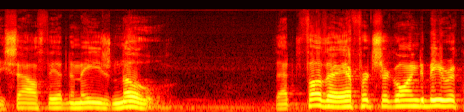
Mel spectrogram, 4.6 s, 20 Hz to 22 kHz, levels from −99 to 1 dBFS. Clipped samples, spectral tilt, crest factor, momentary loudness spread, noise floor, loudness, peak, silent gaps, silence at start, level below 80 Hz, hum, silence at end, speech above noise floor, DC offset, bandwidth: under 0.1%; -5 dB/octave; 16 dB; 13 LU; -51 dBFS; -22 LUFS; -6 dBFS; none; 0 s; -60 dBFS; none; 0 s; 30 dB; under 0.1%; 15.5 kHz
